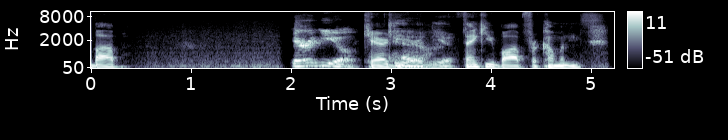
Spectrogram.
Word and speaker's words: Chiaradio: Chiaradio.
